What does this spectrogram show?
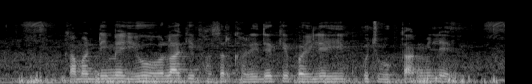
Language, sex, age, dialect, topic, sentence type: Bhojpuri, male, 18-24, Western, agriculture, question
